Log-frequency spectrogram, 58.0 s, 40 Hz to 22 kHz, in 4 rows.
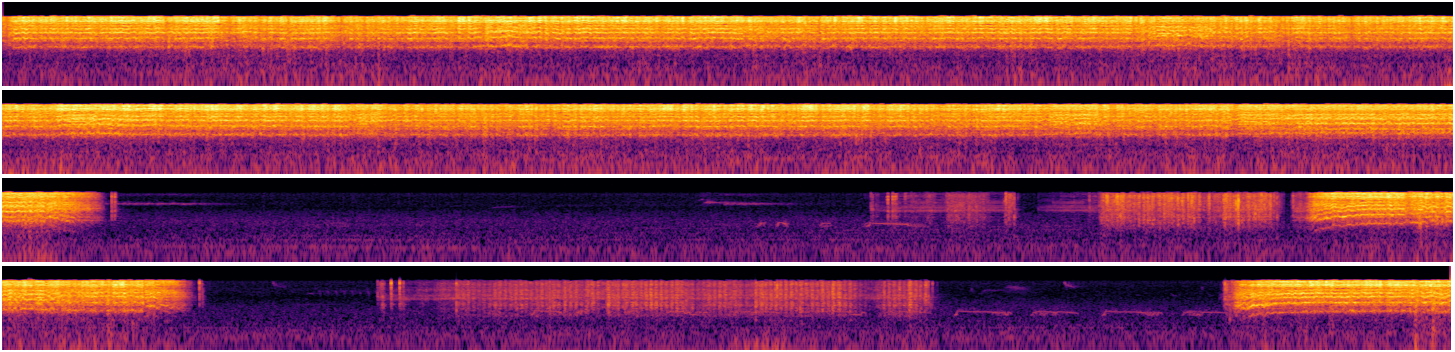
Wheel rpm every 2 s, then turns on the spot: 200, 200, 200, 200, 200, 200, 200, 200, 200, 200, 200, 200, 200, 200, 140, 0, 0, 0, 0, 10, 30, 170, 80, 0, 10, 10, 10, 20, 180.
38-40 48-54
